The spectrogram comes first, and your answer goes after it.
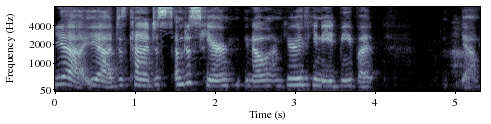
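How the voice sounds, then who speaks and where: Medium-pitched female voice in a Canadian accent, fairly slow, with ordinary pitch variation. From Northern Alberta, Canada. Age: young. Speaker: community support worker. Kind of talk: interview. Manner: halting.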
